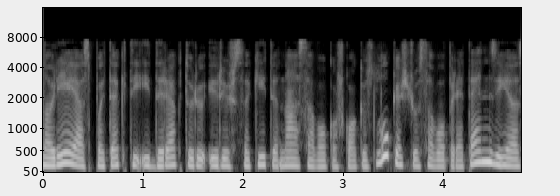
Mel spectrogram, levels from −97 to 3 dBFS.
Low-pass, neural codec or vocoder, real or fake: 7.2 kHz; codec, 16 kHz, 4 kbps, X-Codec, WavLM features, trained on Multilingual LibriSpeech; fake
